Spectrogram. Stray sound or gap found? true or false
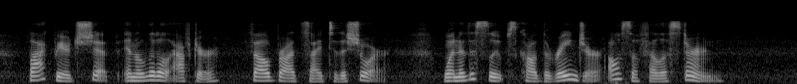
false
